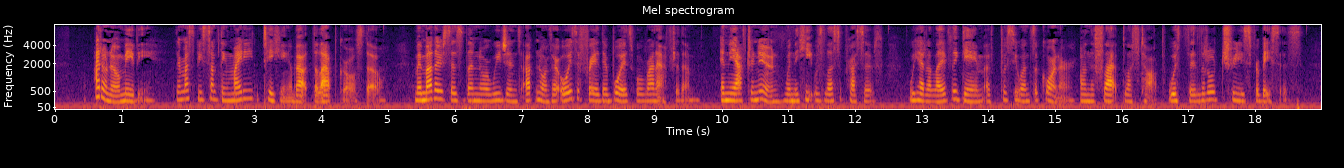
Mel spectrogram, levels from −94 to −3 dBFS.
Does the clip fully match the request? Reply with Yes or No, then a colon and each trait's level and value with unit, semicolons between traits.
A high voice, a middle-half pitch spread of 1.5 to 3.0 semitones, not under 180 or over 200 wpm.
Yes: high, 205 Hz; average, 2.7 semitones; average, 190 wpm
